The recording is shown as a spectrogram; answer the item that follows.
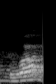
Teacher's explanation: वा का उच्चारण स्थान दंत एवं ओष्ठ होता है।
